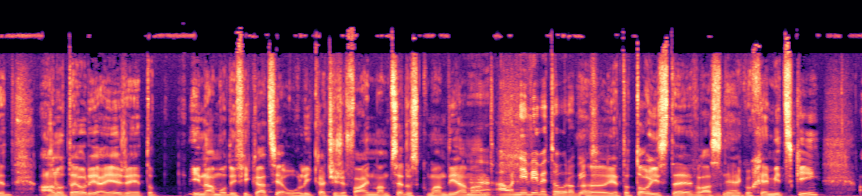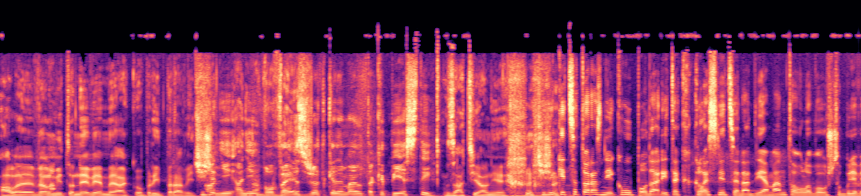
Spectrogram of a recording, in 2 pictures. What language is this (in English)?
Slovak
